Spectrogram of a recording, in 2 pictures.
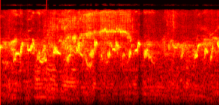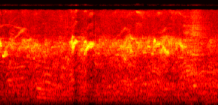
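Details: Red-whiskered bulbuls at a singing contest in Hanoi, Vietnam; bright, fast warbled and chattering phrases from several overlapping birds fill the clip, with a steady murmur of people underneath.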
